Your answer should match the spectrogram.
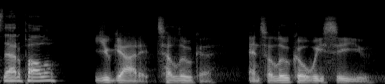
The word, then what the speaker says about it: Toluca: t o l u c a. Is that how you pronounce that, Apollo? You got it, Toluca.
